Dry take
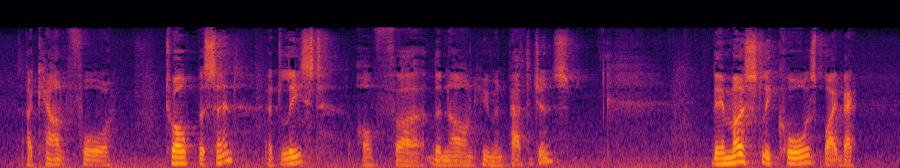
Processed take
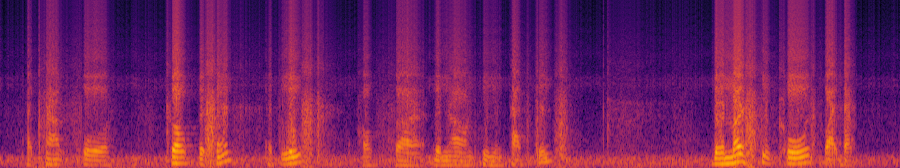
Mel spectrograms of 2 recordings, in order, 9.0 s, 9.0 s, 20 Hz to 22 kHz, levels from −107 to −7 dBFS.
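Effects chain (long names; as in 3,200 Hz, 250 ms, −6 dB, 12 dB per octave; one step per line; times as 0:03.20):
noise in a band 100–280 Hz −50 dBFS
sample-rate reduction 3,000 Hz, jitter 20%
every ending faded ahead of time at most 180 dB per second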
